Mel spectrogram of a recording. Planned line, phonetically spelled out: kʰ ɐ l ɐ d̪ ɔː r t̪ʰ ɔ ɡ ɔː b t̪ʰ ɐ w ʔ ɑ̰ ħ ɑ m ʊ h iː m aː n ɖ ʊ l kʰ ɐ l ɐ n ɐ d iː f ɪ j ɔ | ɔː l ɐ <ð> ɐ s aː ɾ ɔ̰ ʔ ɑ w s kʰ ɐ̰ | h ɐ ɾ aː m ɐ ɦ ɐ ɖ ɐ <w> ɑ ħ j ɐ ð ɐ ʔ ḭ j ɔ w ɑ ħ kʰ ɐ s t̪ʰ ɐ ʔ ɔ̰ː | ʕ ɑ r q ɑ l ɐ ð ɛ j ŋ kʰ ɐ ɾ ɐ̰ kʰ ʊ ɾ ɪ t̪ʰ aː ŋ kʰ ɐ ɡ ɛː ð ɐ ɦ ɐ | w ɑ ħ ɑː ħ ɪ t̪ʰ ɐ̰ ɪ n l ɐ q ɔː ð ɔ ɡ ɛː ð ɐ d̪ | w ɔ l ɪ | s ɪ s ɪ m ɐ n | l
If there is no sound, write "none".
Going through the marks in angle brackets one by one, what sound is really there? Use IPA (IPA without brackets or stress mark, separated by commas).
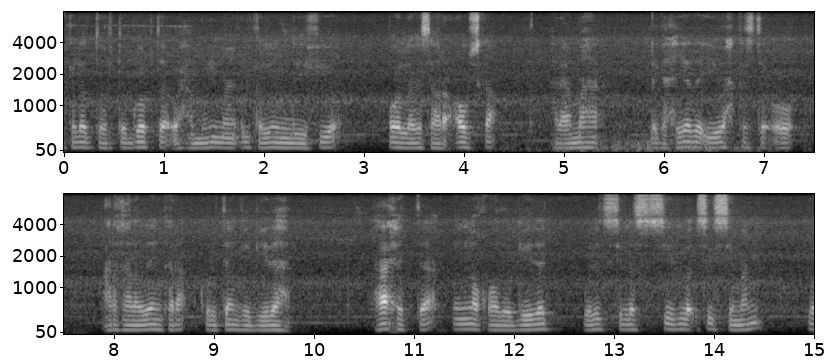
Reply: ɣ, ɣ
